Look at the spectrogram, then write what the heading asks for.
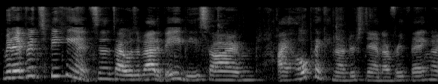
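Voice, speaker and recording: A woman's voice: mid-range voice, lively intonation, fast talker, bright, forceful tone, a little hiss or hum. A teenage girl answering interview questions casually, with lots of fillers, trailing off at the ends of her thoughts. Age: teens. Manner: chatty, filler-heavy, trailing off.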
